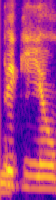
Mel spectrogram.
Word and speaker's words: Picayune: drove by is it pika you picayune how do you say it anyway you said it's all right and bless your heart this is picking you we call it picky you mississippi because on that nationwide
